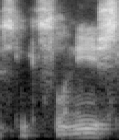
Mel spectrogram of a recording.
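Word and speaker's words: Slaanesh: You play Slanesh? Some people pronounce it differently. Slanesh, Slanesh.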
